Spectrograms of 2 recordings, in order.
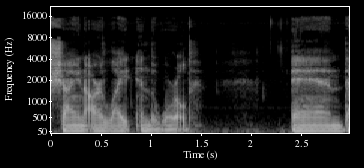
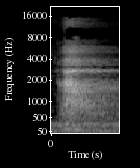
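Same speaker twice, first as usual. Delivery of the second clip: long airy sigh; contented sigh. Real, not acted. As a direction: let out a full, unvoiced breath of a sigh. Moved by plan coming to life.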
